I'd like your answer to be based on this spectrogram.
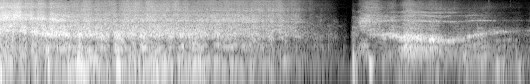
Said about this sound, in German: Die beiden schaffen es gerade so mit vereinten Kräften, die, die Türe aufs Dach aufzustoßen, aufzudrücken gegen den schlimm, grausamen, stark blasenden Wind, der voll ist mit rotem Staub.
